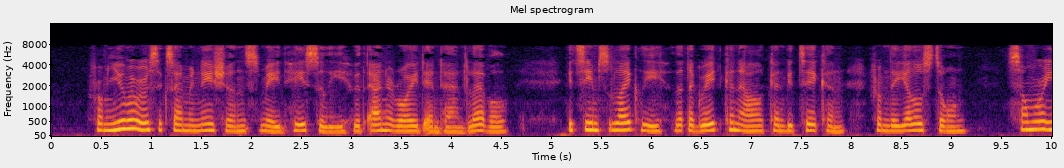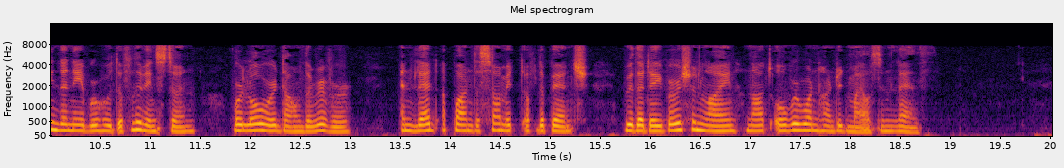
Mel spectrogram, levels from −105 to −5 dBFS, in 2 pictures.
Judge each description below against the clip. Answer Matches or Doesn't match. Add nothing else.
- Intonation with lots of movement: Doesn't match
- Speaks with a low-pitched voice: Doesn't match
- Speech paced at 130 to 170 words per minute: Matches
